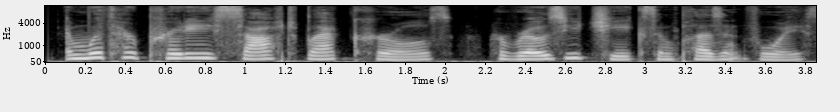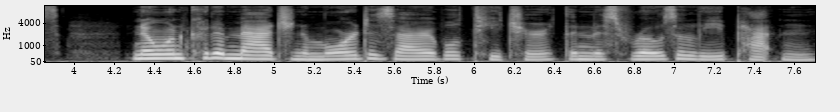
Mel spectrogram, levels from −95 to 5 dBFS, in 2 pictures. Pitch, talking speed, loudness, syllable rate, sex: 205 Hz, 195 wpm, -19 LUFS, 5.7 syllables/s, female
